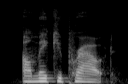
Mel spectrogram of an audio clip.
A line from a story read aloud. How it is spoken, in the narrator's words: said in a whisper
